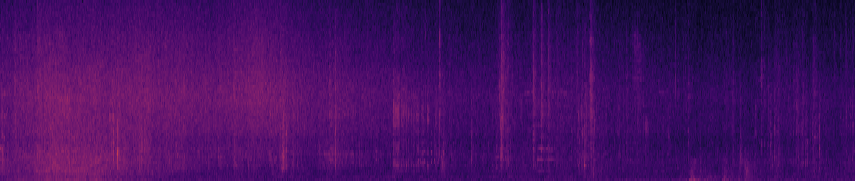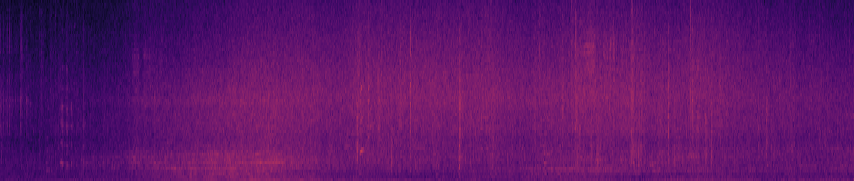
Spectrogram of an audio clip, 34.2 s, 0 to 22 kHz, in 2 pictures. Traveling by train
0:08.9 0:34.1

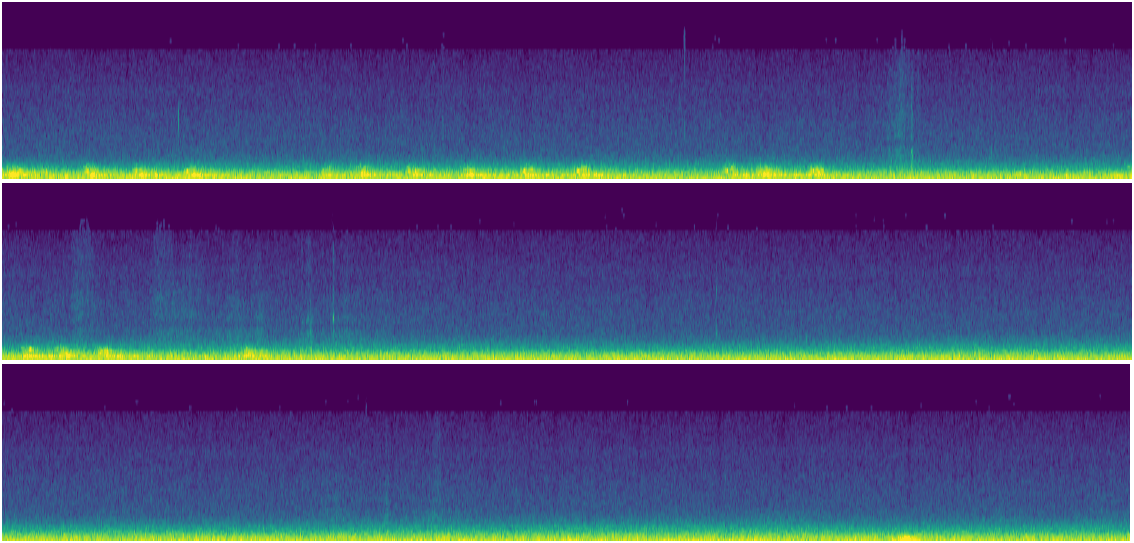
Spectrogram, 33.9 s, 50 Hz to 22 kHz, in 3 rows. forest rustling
0:07.2 0:10.1, 0:11.1 0:15.6

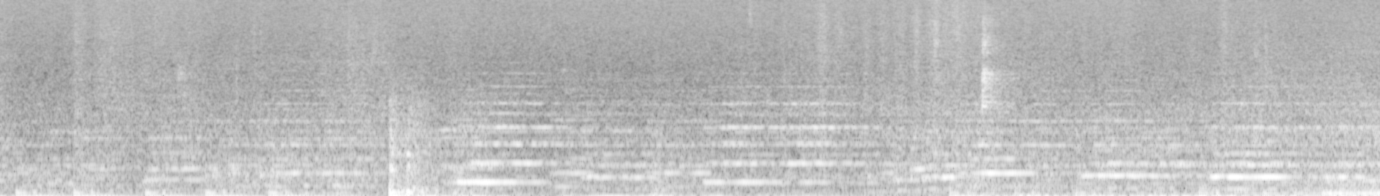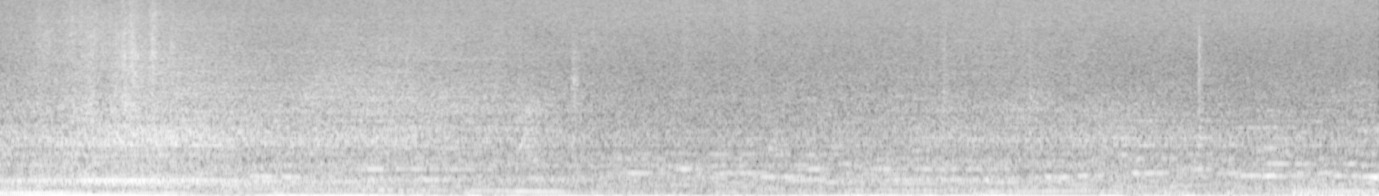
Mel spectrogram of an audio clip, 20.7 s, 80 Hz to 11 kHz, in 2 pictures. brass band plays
0:00.0 0:12.4

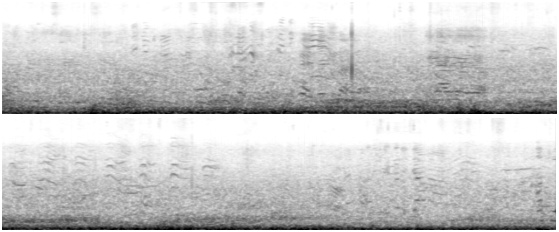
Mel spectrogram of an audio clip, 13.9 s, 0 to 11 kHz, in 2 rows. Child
0:06.6 0:09.8

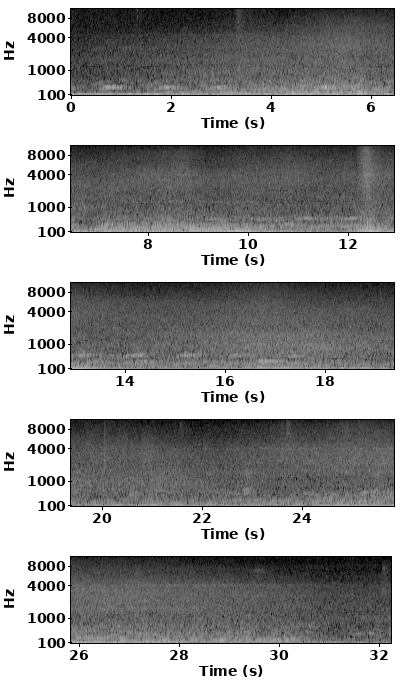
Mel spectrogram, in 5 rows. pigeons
0:00.0 0:23.8

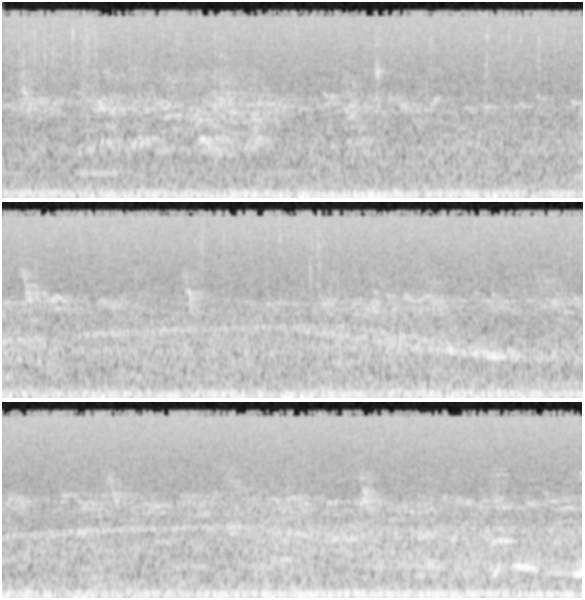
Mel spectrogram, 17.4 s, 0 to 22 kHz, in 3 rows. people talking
0:00.7 0:05.0, 0:08.1 0:11.8, 0:12.4 0:17.4

